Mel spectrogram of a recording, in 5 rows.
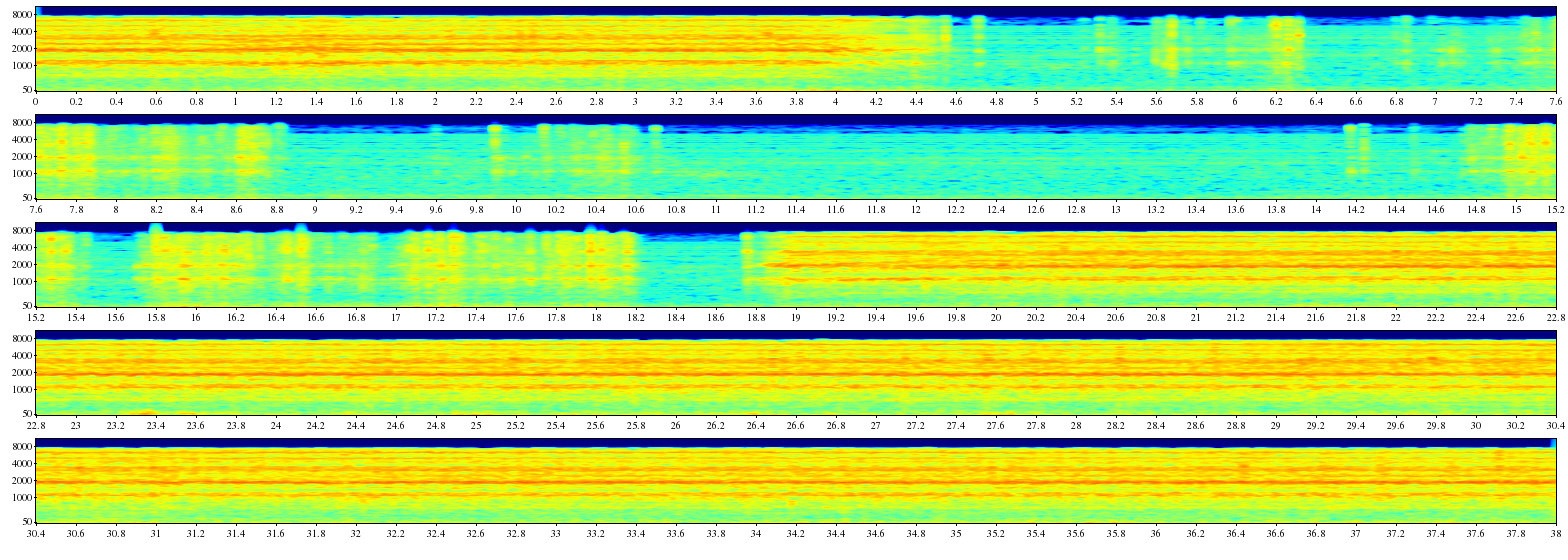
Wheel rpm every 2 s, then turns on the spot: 160, 160, 20, 0, 10, 0, 0, 10, 20, 70, 160, 160, 160, 160, 160, 160, 160, 160, 160.
8-10 14-18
